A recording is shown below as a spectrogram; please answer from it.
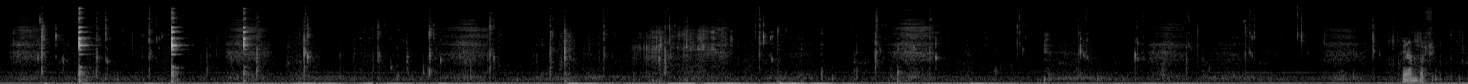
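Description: A person chewing mouthfuls of oven-baked potato balls, with soft, uneven mouth and crunching noises. Two sharp metallic clinks of cutlery on the plate come about a second in.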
